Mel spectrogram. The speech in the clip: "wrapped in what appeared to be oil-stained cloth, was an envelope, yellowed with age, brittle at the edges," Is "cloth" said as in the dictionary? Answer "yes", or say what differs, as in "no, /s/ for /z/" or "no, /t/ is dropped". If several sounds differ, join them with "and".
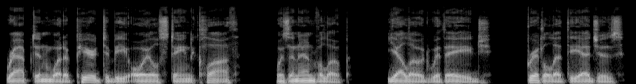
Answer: yes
